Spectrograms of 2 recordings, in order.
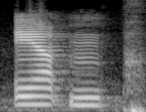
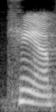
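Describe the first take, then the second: First: The word is split into separate sounds. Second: The word is said smoothly as one unit. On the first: The speaker calls it right. "break down the words" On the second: The speaker calls it wrong. "instead of saying camp"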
